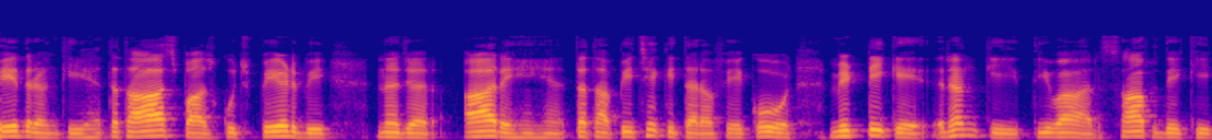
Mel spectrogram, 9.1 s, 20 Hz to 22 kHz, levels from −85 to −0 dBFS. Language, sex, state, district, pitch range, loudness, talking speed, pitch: Hindi, male, Chhattisgarh, Kabirdham, 115-135 Hz, -20 LUFS, 170 wpm, 120 Hz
